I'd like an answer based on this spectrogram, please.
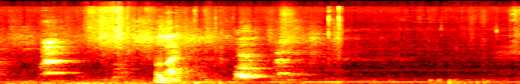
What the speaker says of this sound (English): Sorry, my dogs were barking.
